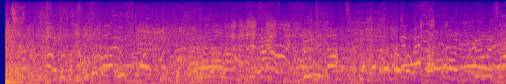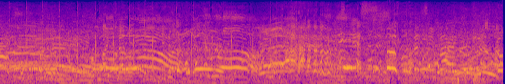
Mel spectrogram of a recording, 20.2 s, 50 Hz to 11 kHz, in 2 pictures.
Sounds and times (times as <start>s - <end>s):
Speech: 16.6s - 20.2s.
